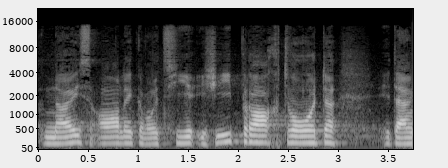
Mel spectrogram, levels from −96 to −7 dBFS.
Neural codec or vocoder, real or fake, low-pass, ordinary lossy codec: none; real; 14.4 kHz; none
